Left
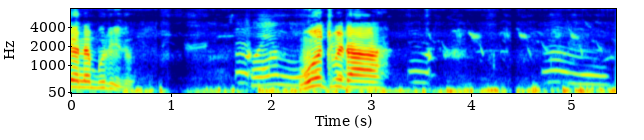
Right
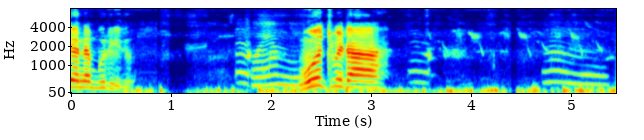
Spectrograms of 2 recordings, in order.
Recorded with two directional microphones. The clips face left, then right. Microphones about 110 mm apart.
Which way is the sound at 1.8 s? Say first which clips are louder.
Right 1 dB; 20° left (ahead or behind).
